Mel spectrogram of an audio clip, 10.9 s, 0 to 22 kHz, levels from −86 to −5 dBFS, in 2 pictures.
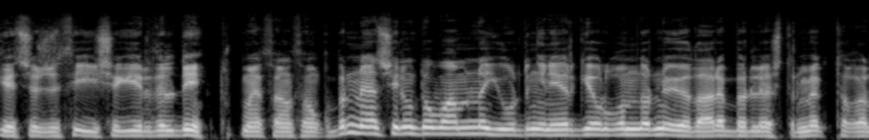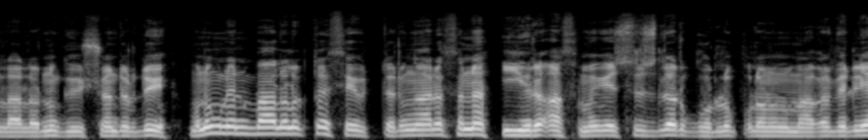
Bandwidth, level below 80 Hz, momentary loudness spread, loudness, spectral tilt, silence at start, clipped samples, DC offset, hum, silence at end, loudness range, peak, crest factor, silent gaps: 14 kHz; -70 dBFS; 6 LU; -23 LUFS; -5.5 dB/octave; 0 s; under 0.1%; under 0.1%; none; 0 s; 1 LU; -6 dBFS; 16 dB; none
